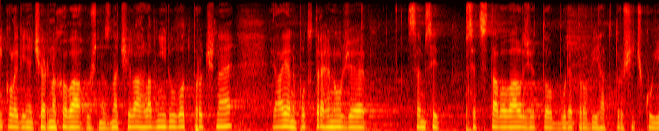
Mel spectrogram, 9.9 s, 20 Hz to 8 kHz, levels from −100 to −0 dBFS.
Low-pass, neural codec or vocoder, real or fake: 7.2 kHz; none; real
